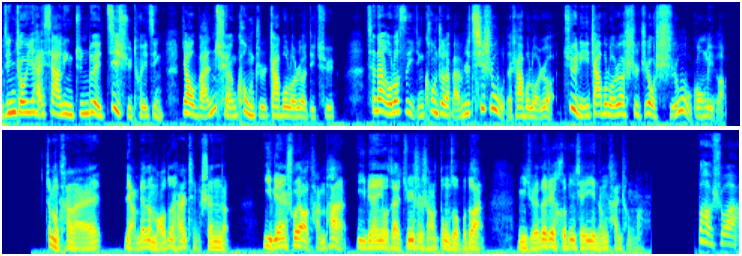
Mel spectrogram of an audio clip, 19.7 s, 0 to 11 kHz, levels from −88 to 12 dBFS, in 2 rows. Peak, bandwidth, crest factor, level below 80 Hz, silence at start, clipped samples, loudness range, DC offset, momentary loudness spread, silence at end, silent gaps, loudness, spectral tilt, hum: -6 dBFS; 10.5 kHz; 16 dB; -50 dBFS; 0 s; under 0.1%; 3 LU; under 0.1%; 11 LU; 0 s; 10.16-10.21 s, 18.50-18.56 s, 19.01-19.06 s; -21 LUFS; -5 dB/octave; none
